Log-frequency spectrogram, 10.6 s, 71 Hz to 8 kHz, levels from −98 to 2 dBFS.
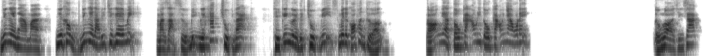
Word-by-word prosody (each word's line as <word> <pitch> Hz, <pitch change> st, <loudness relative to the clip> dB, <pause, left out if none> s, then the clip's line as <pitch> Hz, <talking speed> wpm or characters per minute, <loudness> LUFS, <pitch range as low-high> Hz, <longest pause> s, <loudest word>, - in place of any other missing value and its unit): những 195 Hz, +8 st, +1 dB
người 215 Hz, -, +4 dB
nào 150 Hz, -4 st, +1 dB
mà 140 Hz, -2 st, +2 dB, 0.2 s
nhưng 205 Hz, +3 st, +3 dB
không, 235 Hz, 0 st, +1 dB
những 220 Hz, +9 st, -1 dB
người 240 Hz, -, +2 dB
nào 180 Hz, -4 st, +2 dB
đi 185 Hz, -, -3 dB
chơi 220 Hz, 0 st, -2 dB
game 225 Hz, +2 st, +2 dB
ấy, 235 Hz, -1 st, -12 dB, 0.2 s
mà 135 Hz, +1 st, +2 dB
giả 135 Hz, -, 0 dB
sử 125 Hz, -4 st, -3 dB
bị 170 Hz, +2 st, 0 dB
người 165 Hz, -1 st, +3 dB
khác 275 Hz, -, +1 dB
chụp 175 Hz, -9 st, +1 dB
nại, 170 Hz, 0 st, +1 dB, 0.4 s
thì 165 Hz, -, +5 dB
cái 230 Hz, -, +2 dB
người 200 Hz, -6 st, +3 dB
được 155 Hz, -, -1 dB
chụp 175 Hz, -2 st, +2 dB
ấy 210 Hz, -, -3 dB
mới 215 Hz, -, +4 dB
được 215 Hz, -, +1 dB
có 175 Hz, -, +4 dB
phần 230 Hz, -2 st, -3 dB
thưởng. 120 Hz, -7 st, +1 dB, 0.7 s
Đó, -, -, +4 dB
nghĩa -, -, -3 dB
là -, -, +4 dB
tố 165 Hz, 0 st, +2 dB
cáo, 170 Hz, -, -1 dB
đi 240 Hz, -, -5 dB
tố 170 Hz, -, +2 dB
cáo 170 Hz, 0 st, -1 dB
nhau 220 Hz, -2 st, 0 dB
đấy. 225 Hz, -1 st, -4 dB, 1.9 s
Đúng 125 Hz, +7 st, +2 dB
rồi, 155 Hz, -4 st, +4 dB
chính 145 Hz, 0 st, -6 dB
xác. 195 Hz, +4 st, +2 dB
180 Hz, 260 wpm, -20 LUFS, 165-220 Hz, 1.9 s, thì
